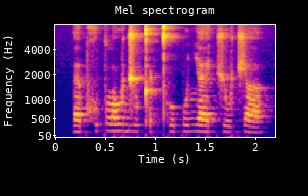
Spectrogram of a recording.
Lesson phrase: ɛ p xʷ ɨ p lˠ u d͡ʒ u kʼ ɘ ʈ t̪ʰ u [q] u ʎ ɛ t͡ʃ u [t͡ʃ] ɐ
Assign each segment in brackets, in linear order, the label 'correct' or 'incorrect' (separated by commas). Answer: incorrect, correct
